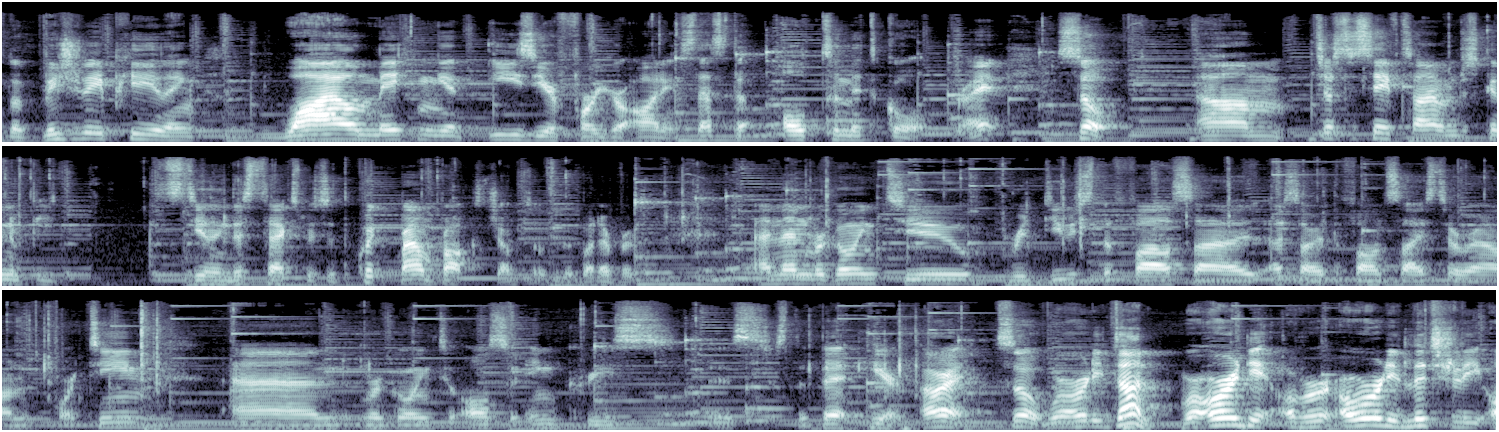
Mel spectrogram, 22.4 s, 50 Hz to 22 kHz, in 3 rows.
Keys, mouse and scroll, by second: 6.7 click, 7.5 double click, 7.7 click, 8.5 ctrl+c, 9.6 click, 10.2 click, 10.8 ctrl+v, 11.5 ctrl+a, 11.5 ctrl+v, 11.5 click, 12.2 click, 12.8 ctrl+a, 14.0 click, 14.8-15.6 typing, 14.9 click, 15.7 Return, 16.7 Escape, 18.3 click, 19.0 Escape, 19.2 Escape, 19.3 Escape, 19.4-21.7 Escape.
